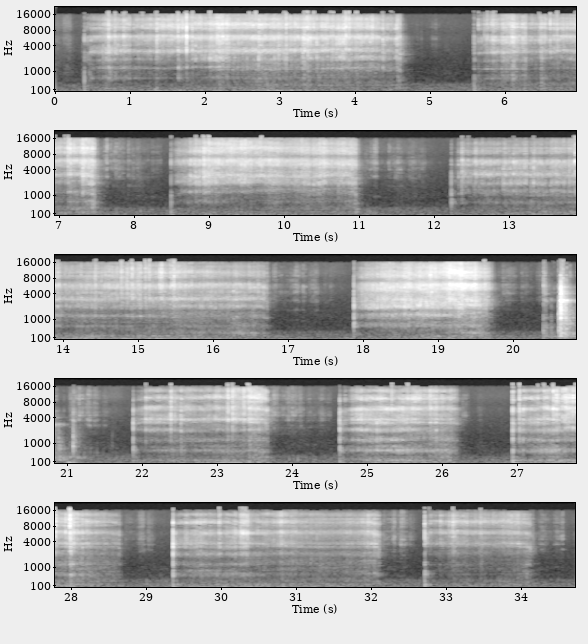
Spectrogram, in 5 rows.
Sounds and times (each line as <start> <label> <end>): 0.0 scraping wooden spoon against linoleum counter 4.8
5.6 scraping wooden spoon against linoleum counter 26.3
27.0 scraping wooden spoon against linoleum counter 34.7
